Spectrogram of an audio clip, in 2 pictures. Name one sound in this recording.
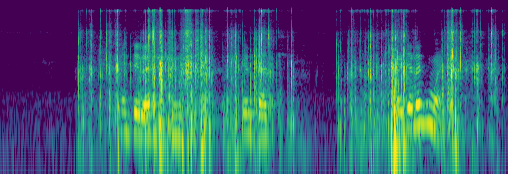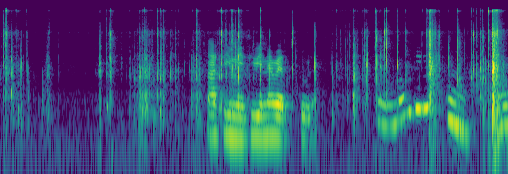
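A young girl talks close to the microphone with animation.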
